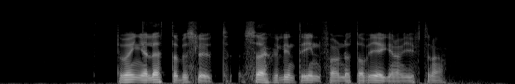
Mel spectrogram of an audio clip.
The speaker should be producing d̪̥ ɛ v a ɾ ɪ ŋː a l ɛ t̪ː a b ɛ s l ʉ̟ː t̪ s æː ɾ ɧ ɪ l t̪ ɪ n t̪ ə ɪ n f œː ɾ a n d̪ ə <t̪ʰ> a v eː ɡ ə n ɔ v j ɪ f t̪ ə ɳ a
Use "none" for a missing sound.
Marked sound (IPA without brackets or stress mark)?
t̪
